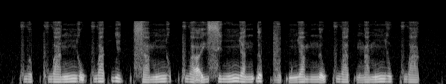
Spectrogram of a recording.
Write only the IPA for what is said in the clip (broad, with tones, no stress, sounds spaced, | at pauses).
k w ə˨˩ p̚ k w a˨˦ n ɲ ɔ̰˧˨ w k w a˦˥ k̚ l i˨˩ k̚ s a˨˦ m ɲ ɔ˦˥ p̚ k w a̰ː˧˥ j s i˨˦ ŋ ɲ a˨˦ n ɗ ə˨˩ p̚ v ə˨˩ p̚ ɲ a˧ m n ə̰˧˥ w k w a˨˩ t̚ ŋ a˨˦ m ɲ ə˧ w k w a˨˩ k̚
